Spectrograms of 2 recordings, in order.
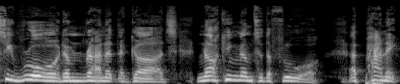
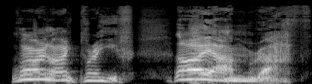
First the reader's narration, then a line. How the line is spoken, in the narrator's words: Apollos snarled with effort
